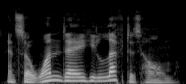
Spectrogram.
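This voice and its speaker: A man narrating a children's tale as a podcast storyteller, with expressive, measured and dramatic phrasing. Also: a little high, no echo, studio quality.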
